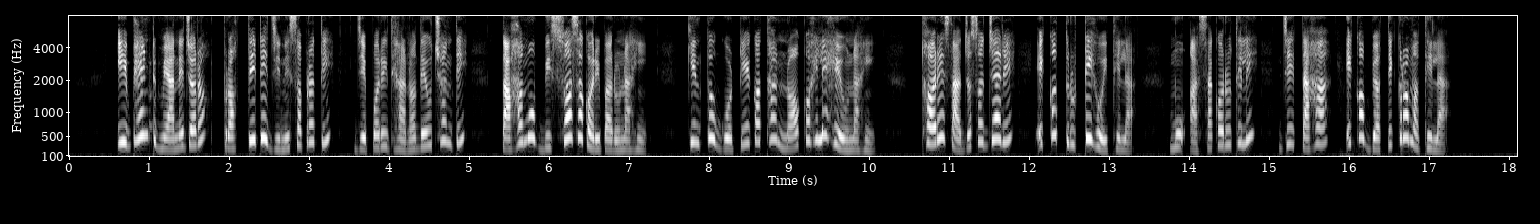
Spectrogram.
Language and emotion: Odia, surprised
